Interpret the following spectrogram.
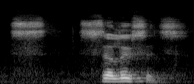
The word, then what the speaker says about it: Seleucids: Seleucids.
